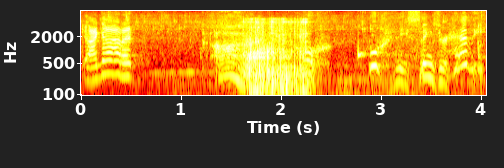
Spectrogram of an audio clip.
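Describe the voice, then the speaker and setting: A woman playing a whiny, put-upon treasure-hunting lackey with a husky voice in a radio play. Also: high-pitched, sing-song, a little slow, heavy background noise, full character voice. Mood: put-upon, straining.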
